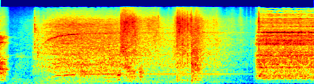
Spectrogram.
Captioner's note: machines whirring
